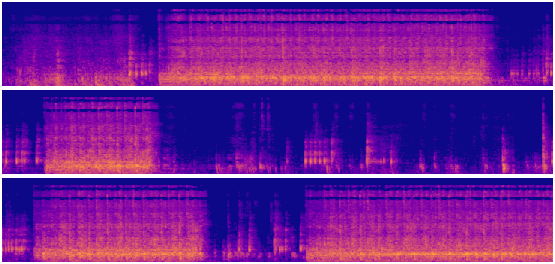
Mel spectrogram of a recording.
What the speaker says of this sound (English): I'm going to sew the second one as well.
